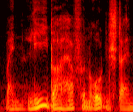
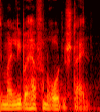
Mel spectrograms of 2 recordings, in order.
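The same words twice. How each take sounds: First: "lieber" lifted in pitch and lingered on; stress on lieber. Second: Said in the usual way. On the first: A narrator's reading. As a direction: savour the word "lieber", drawing it out. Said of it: "wie drang dieses Wort so beseligend".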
